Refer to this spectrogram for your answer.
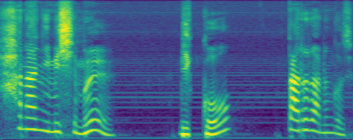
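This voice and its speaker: Speaking very slowly in a raised, projected voice, a man with a slight Gwangju accent has a bright, sharp tone and very wide pitch swings. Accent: slight Gwangju (Jeolla) dialect. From Gwangju, South Korea. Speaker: pastor. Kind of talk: sermon.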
